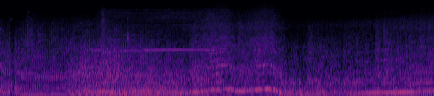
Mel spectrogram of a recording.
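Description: A race car engine in Assetto Corsa Competizione drones and revs, rising and falling in pitch with faint tire noise, fairly quiet and steady, with no one speaking.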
